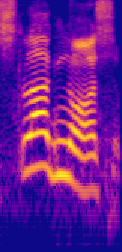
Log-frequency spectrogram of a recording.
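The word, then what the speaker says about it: Slagnäs: want to find out this place it's called slogos which is spelled like this s l a g n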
